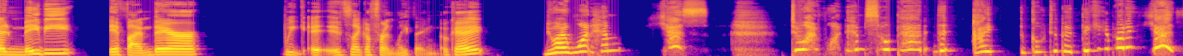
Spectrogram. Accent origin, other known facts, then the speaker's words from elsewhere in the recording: New England, United States; 'Cause I grew up in New England.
